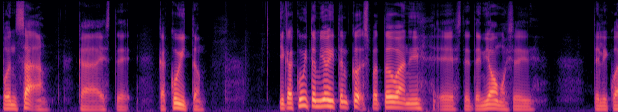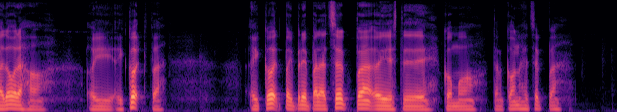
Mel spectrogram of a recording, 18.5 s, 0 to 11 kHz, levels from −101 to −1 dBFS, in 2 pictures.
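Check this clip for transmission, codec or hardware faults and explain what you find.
Nothing stood out on listening to the speech as a transmission, codec or hardware problem.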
